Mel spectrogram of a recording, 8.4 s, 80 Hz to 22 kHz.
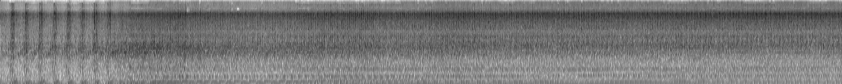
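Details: Stanadyne DB2831-4911-pumped GEP/Navistar 6.5 diesel on a run stand with new injectors, exhaust manifolds off, oil pressure about 34 lb: quick cranking, then a steady, even diesel clatter as the idle drops and smooths; healthy idle.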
